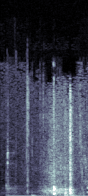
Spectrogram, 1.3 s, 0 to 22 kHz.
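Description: A drawer slides and thumps shut in the kitchen of a 2022 Newmar New Aire 3543 motorhome, a couple of soft close knocks over a low steady hum.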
